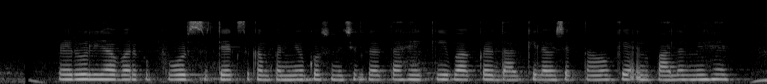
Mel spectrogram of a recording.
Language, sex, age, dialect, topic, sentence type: Hindi, female, 18-24, Awadhi Bundeli, banking, statement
